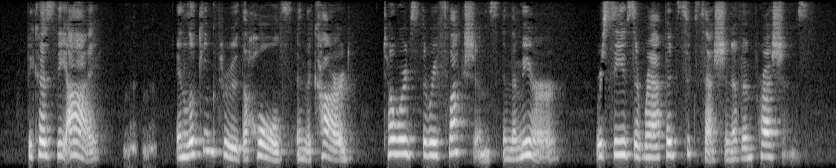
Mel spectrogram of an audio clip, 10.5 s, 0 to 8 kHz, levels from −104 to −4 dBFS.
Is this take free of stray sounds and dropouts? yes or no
no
